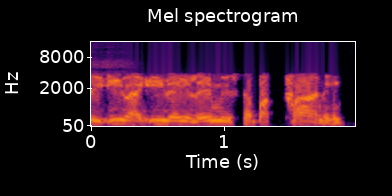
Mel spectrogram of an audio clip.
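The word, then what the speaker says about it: Eli Eli Lema Sabachthani: I used to say Eli Eli Lemi Sabachthani. So you were very close to that.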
